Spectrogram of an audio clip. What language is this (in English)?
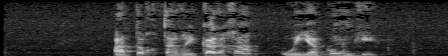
Corongo Ancash Quechua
